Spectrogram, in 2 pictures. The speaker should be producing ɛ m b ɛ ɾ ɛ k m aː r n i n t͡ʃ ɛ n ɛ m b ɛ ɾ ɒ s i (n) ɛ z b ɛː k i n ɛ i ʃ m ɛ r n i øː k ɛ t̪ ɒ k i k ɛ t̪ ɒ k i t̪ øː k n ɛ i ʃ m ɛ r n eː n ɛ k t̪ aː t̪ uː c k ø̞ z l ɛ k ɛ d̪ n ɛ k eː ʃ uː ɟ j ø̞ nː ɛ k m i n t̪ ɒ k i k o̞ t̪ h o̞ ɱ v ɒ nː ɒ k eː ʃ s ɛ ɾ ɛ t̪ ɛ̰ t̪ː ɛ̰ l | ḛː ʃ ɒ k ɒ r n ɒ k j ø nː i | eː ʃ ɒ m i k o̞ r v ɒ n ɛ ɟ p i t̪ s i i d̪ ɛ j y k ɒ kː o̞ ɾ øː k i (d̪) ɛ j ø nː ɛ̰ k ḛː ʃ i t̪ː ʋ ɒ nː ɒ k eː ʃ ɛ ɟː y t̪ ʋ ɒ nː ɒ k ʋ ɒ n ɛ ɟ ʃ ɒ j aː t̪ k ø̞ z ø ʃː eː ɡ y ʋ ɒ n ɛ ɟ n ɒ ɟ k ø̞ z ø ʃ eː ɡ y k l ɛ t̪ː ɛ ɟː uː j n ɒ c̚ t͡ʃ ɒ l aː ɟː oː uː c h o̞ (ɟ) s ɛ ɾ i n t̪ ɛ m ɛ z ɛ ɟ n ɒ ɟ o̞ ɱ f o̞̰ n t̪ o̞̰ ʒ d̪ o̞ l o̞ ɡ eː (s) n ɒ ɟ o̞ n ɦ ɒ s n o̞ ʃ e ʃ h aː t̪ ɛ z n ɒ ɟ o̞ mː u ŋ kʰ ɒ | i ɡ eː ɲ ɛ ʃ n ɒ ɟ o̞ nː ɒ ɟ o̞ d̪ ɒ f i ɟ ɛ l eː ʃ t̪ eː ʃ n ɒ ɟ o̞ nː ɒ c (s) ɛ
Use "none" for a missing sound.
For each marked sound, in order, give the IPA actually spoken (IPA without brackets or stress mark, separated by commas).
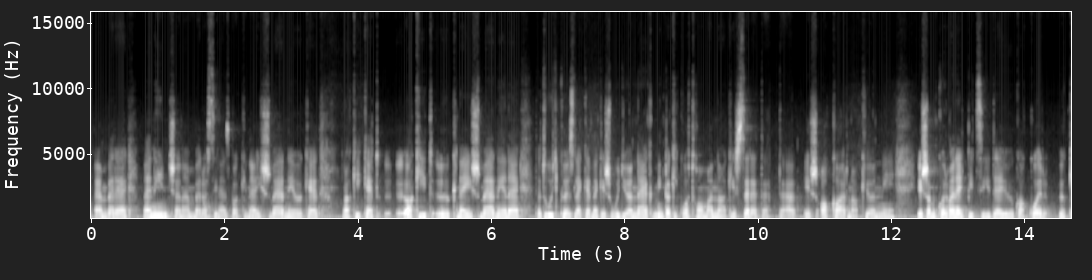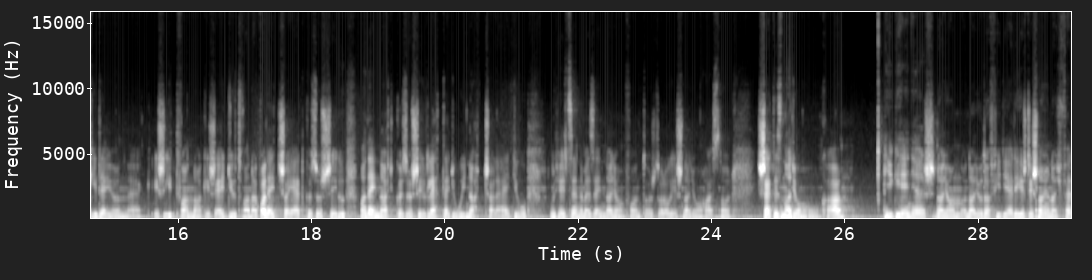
n, d̪, c, ʃ, f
